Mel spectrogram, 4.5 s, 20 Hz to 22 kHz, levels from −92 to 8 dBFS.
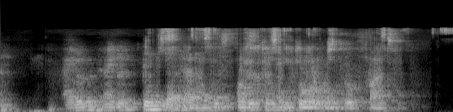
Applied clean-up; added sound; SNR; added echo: neural mask model Resemble Enhance denoiser.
